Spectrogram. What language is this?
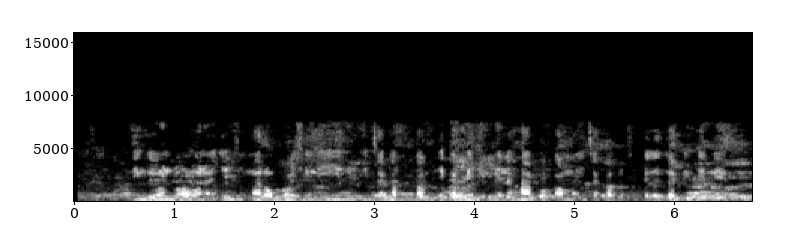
Swahili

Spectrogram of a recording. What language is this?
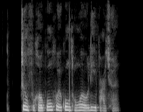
Chinese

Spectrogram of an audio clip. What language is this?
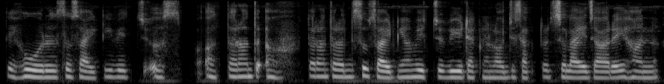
Punjabi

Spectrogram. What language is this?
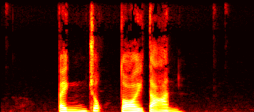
Cantonese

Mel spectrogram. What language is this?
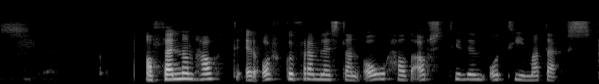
Icelandic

